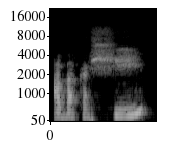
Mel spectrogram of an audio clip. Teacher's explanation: xi é a sílaba tônica, as outras são átonas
